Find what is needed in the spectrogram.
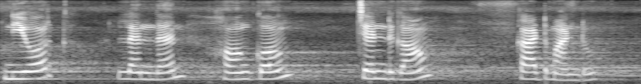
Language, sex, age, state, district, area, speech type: Maithili, female, 30-45, Bihar, Supaul, urban, spontaneous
